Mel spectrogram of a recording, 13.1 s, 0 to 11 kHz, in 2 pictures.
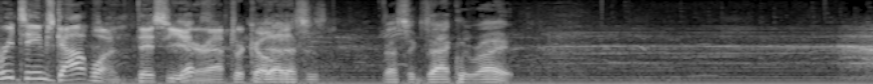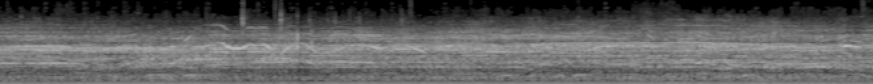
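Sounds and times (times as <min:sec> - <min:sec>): stadium crowd cheering: 0:01.4 - 0:13.0.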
